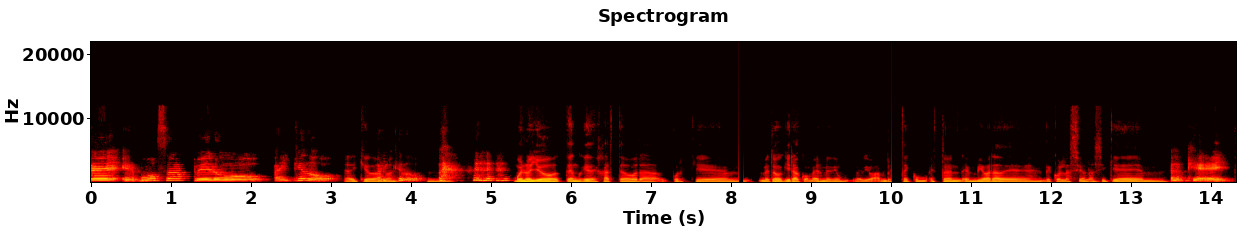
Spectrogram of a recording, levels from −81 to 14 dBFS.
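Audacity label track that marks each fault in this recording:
8.100000	8.160000	dropout 64 ms
10.010000	10.140000	dropout 134 ms

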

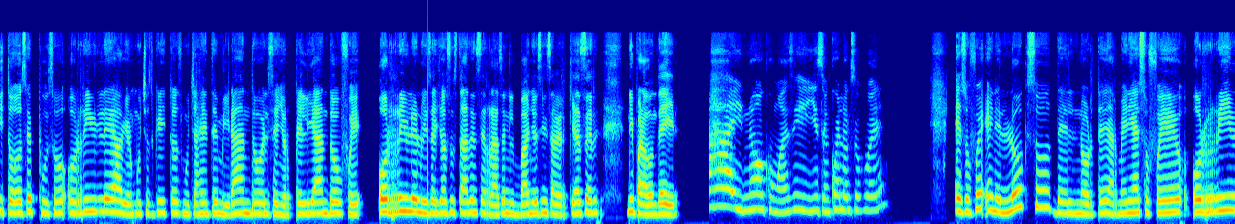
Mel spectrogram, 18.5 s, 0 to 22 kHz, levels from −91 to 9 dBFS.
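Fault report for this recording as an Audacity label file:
6.410000	6.410000	pop -16 dBFS

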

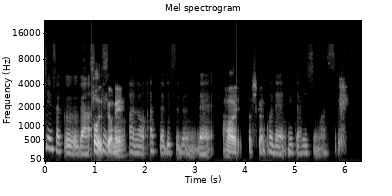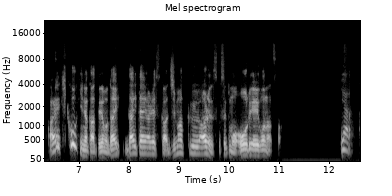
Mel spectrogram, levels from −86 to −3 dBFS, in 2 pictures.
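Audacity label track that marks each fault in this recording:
0.940000	0.940000	pop -12 dBFS
3.830000	3.830000	dropout 4.2 ms

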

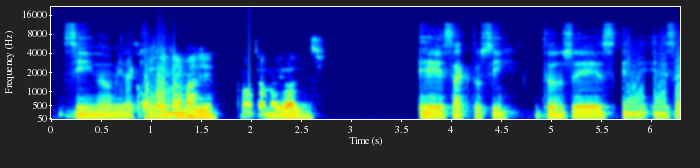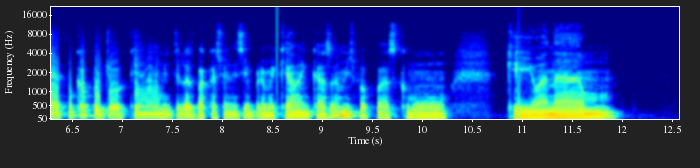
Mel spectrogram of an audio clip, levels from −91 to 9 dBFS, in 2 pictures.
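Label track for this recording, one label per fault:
0.670000	1.250000	clipped -17.5 dBFS
1.980000	1.980000	dropout 3.6 ms
5.750000	7.420000	clipped -23 dBFS
8.550000	8.550000	pop -9 dBFS
10.960000	10.980000	dropout 18 ms

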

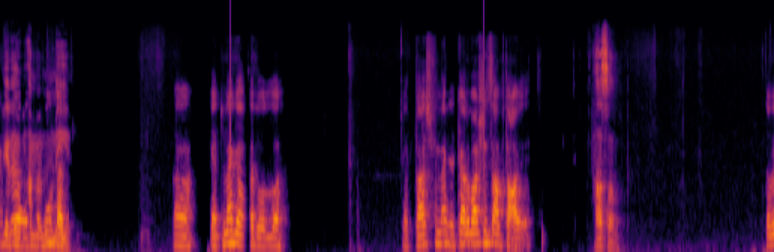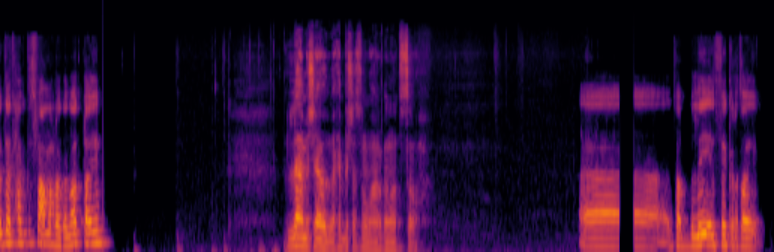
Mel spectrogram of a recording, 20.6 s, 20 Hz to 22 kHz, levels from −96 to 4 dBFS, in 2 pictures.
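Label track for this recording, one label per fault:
3.070000	3.070000	pop -11 dBFS
6.450000	6.450000	pop -13 dBFS
11.690000	11.700000	dropout 12 ms
18.580000	18.780000	dropout 196 ms

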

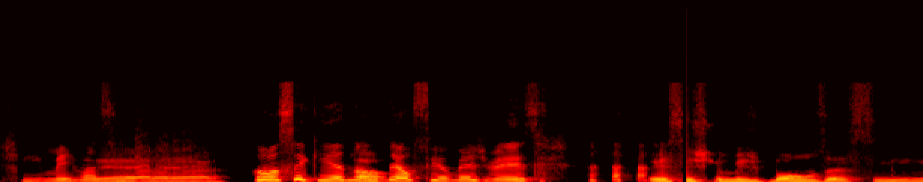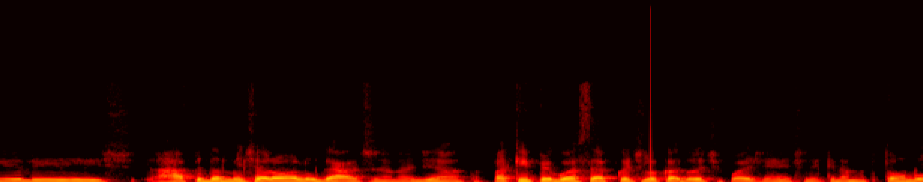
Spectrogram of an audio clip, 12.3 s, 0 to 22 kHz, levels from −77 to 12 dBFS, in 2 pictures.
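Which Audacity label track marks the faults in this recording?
0.880000	1.430000	clipped -30.5 dBFS
4.540000	4.570000	dropout 33 ms
10.480000	10.480000	pop -14 dBFS

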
